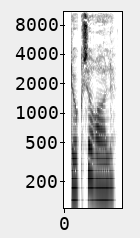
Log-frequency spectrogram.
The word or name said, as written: duks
